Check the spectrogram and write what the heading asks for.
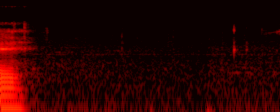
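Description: A couple of faint computer mouse clicks about one and a half seconds in, after the fading end of a spoken word; otherwise quiet room tone.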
